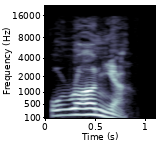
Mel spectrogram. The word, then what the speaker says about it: Oranje: They would call it the Mauritius River, in honor of Maurice, the Prince of Orange and the leader of the Dutch Republic. – Orange, you glad they didn't give it a different name? – I believe it's more properly pronounced Oranje.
